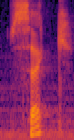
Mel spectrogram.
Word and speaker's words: seq: Seek is probably rather pronounced like sack than seek. Sec? Maybe. So the reason I pronounce it seek is because it's sequence.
